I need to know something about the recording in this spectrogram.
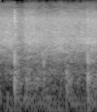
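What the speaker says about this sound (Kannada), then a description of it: "ಟೊಮೊಟೊ ಸ್ವಲ್ಪ ಸಾಫ್ಟಾಗಿ ಬೇಯಲಿ." Tomato softening in a pot of chicken heart and liver sambar, giving off a steady close sizzle with a few soft stirring bumps.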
